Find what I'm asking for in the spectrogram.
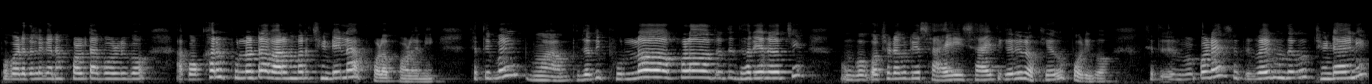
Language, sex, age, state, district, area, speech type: Odia, female, 45-60, Odisha, Puri, urban, spontaneous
